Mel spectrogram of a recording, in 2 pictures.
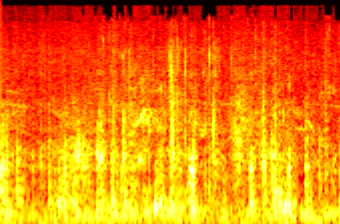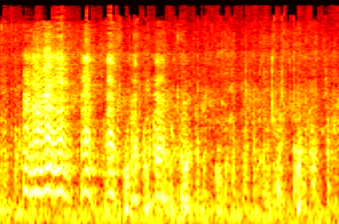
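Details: Pet domestic geese kept with ducks, giving a loud harmonic honk near the middle, with scattered softer nasal calls and rustling, clicking noises around it.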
